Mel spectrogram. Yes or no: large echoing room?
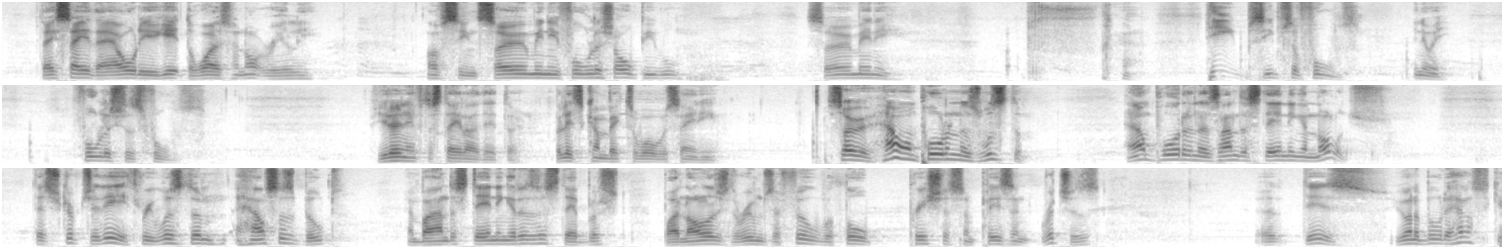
yes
